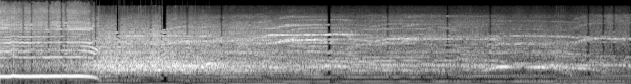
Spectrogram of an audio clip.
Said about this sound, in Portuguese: Dá um grito de júbilo aqui.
